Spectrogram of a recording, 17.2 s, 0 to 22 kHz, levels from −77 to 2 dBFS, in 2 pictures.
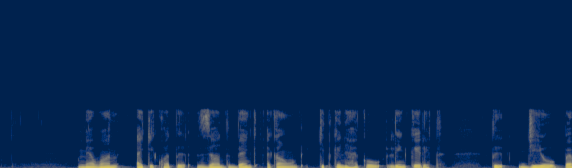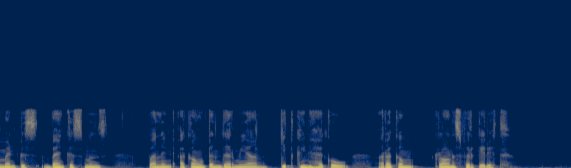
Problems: none marked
